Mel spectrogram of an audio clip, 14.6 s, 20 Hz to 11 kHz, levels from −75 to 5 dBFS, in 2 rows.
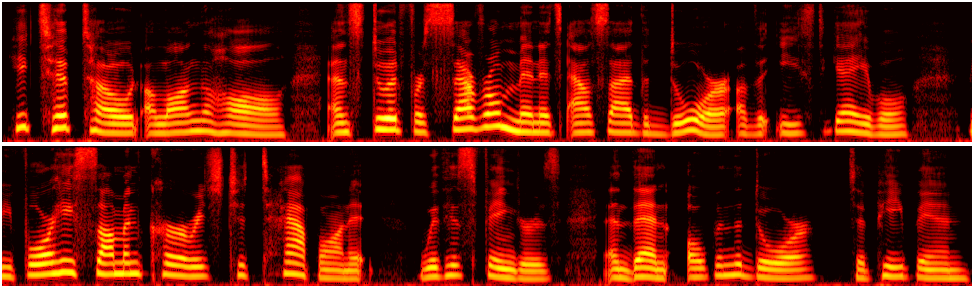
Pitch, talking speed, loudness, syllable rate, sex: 175 Hz, 150 wpm, -20 LUFS, 4.2 syllables/s, female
